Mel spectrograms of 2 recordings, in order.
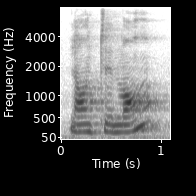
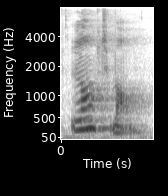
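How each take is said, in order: First: The middle vowel is pronounced, three syllables. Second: The middle vowel is dropped, two syllables. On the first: "when we pronounce the E" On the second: "when we drop the E"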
